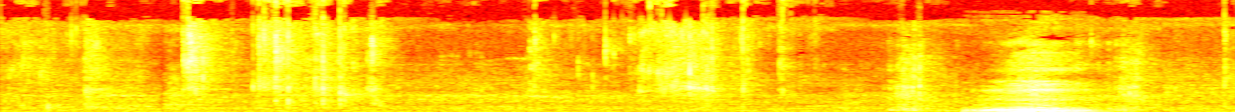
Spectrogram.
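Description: A person chewing and crunching a mouthful of rice, smoked pork and bamboo shoot with faint wet clicks, then one loud hummed "mmm" about five seconds in that rises and falls in pitch.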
